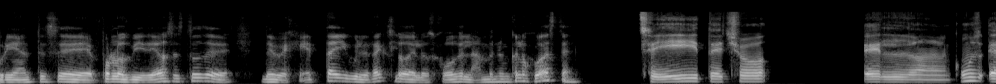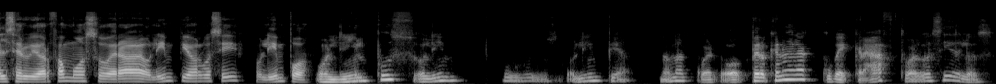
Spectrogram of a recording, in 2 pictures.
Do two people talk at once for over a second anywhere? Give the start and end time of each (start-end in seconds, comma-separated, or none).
none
